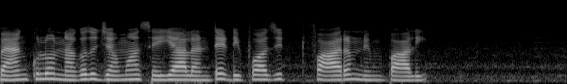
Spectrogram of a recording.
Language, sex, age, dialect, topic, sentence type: Telugu, female, 18-24, Utterandhra, banking, statement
